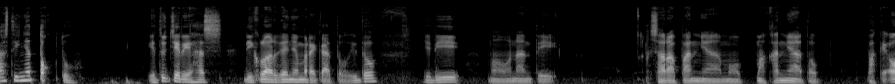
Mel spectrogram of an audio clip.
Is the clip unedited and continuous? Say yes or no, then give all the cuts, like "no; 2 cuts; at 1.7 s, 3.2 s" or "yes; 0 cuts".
no; 2 cuts; at 1.4 s, 7.5 s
